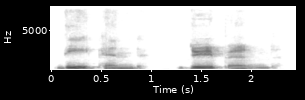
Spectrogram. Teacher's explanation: that ed, you don't pronounce the e, so you don't say ed.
